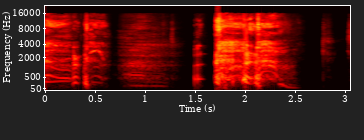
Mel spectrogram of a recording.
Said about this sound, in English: I know, you're going to edit all these coughs out.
